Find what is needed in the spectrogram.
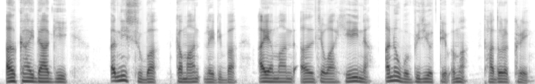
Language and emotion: Manipuri, neutral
